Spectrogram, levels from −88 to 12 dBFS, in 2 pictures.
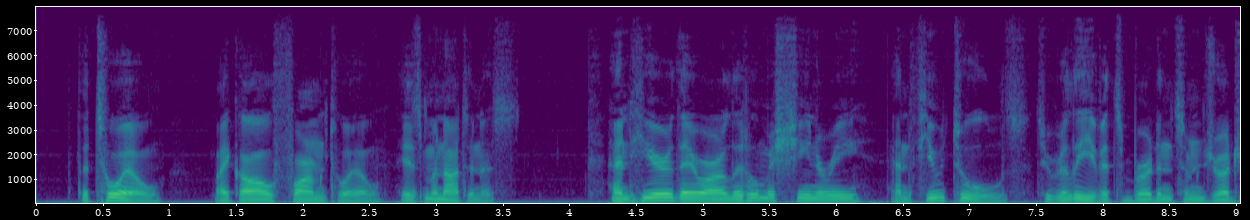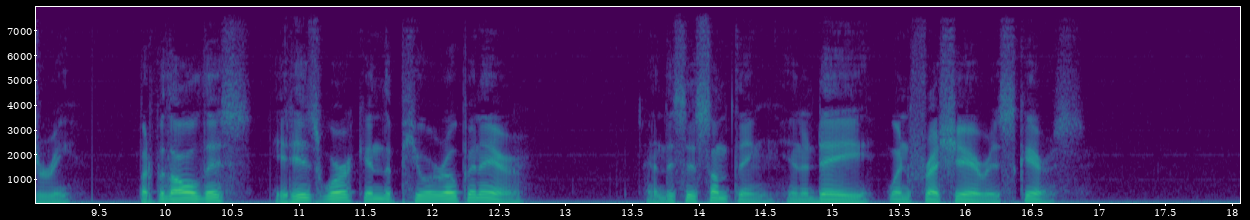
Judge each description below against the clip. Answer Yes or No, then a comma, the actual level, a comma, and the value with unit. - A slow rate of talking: No, average, 155 wpm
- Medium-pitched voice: No, low, 105 Hz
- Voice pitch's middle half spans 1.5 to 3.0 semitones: No, average, 4.5 semitones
